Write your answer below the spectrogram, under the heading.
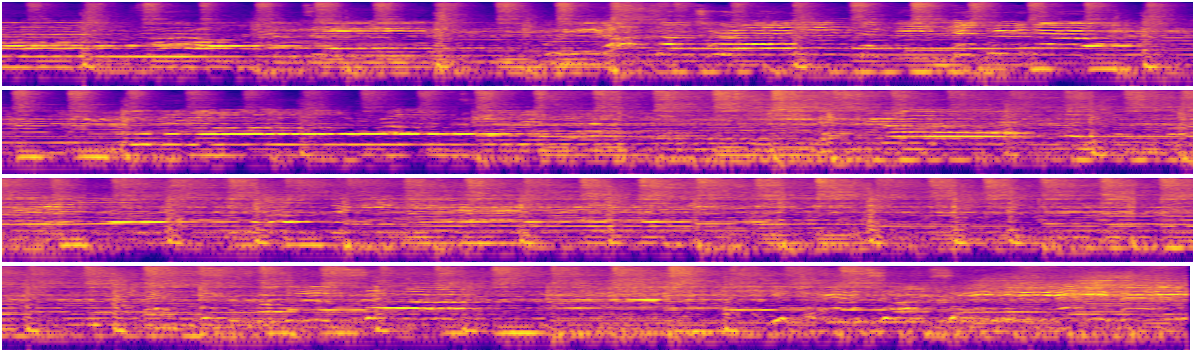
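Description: Live rock band playing: a woman singing into a microphone over electric guitar and a steady beat, loud throughout.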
